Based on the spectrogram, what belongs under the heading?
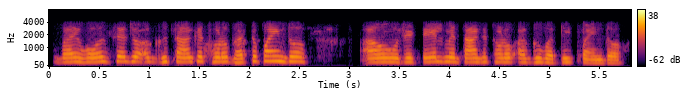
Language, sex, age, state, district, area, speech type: Sindhi, female, 30-45, Uttar Pradesh, Lucknow, urban, conversation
